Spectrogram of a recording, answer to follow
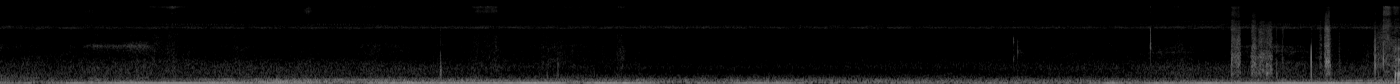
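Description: Steady high-pitched chirring of insects, with a low rumble underneath and a few sharp clicks near the end.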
